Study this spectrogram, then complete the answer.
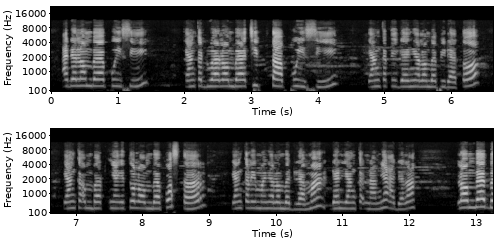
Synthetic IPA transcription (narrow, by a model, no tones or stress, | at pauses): ʔadalɔmbapuisi | jaŋkədualombat͡ʃip̚t̪apuisi | jaŋkət̪iɡaɲalɔmbapidat̪o | jaŋkəəmbat̪̚ɲait̪ulombapɔst̪ər | jaŋkəlimaɲalɔmbadəɾamadanjaŋkəənamɲaːdalah | lɔmbab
